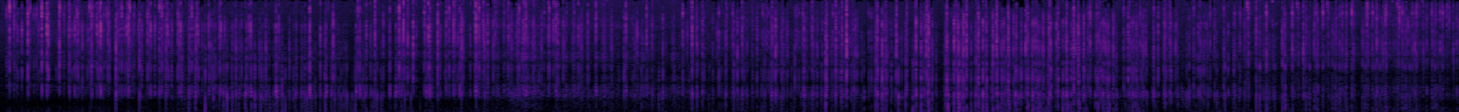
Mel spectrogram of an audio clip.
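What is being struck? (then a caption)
Faux leather handbag. A small pink faux (vegan) leather handbag is turned over in the hands while long nails tap and scratch its leather body and handles. The result is a dense, steady stream of soft, quick tapping and scratchy rustling, dry with no ring, and mid-pitched with a bright crinkly edge.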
